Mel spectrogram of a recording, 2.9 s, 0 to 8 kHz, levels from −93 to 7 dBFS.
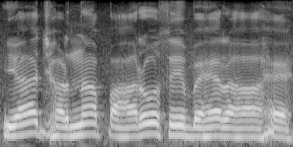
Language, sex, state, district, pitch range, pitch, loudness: Hindi, male, Chhattisgarh, Raipur, 140-175 Hz, 150 Hz, -11 LUFS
